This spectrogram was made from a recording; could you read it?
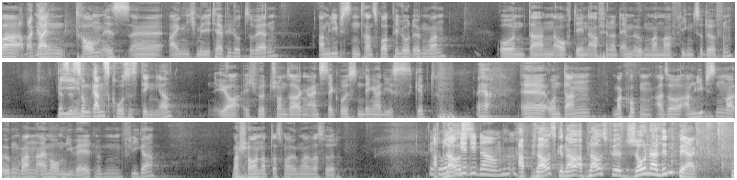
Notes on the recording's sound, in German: Sind zu Gast auf dem Flugplatz des LSV Lüchow-Dannenberg in Rehbeck, um mit ihren Zuschauern über das Fliegen zu sprechen. Vor einer Cessna in einer großen Flugzeughalle haben sie das Set für die Live-Podcast-Aufnahme aufgebaut.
